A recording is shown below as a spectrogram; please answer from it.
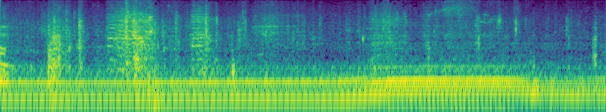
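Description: Car engine running, heard from inside the cabin as a steady low hum; its pitch rises for about a second and a half a little past the middle, then drops back.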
